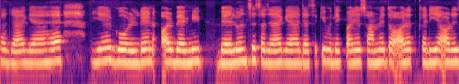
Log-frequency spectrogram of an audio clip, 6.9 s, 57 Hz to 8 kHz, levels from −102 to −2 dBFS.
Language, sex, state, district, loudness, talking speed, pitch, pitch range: Hindi, female, Bihar, Katihar, -15 LUFS, 225 wpm, 215 Hz, 205-220 Hz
